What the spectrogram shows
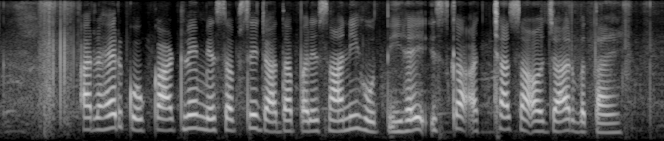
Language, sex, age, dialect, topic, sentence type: Hindi, female, 31-35, Awadhi Bundeli, agriculture, question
